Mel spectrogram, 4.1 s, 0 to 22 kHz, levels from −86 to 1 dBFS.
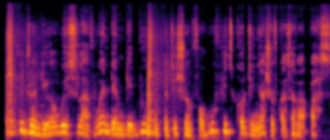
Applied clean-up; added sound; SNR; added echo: neural mask model RNNoise.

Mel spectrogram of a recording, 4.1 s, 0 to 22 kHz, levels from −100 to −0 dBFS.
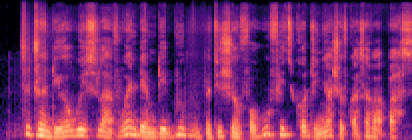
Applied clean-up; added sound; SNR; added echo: neural mask model DeepFilterNet 3.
